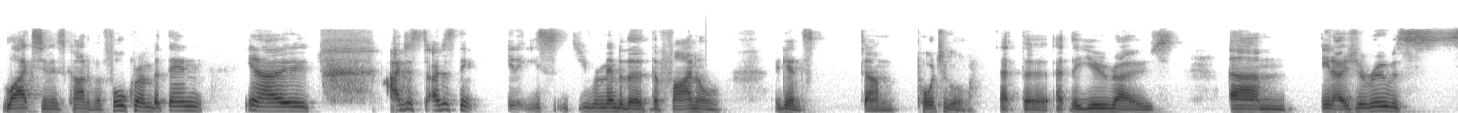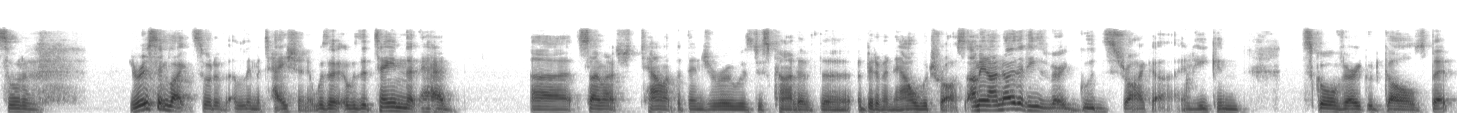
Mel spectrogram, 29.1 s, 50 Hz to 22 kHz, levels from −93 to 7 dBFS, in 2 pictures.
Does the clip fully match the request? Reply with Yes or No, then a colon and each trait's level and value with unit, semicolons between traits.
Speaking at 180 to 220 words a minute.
Yes: average, 185 wpm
